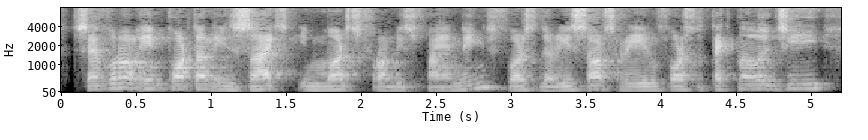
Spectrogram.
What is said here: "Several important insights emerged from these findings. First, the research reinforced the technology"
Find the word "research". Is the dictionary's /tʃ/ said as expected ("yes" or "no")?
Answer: no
